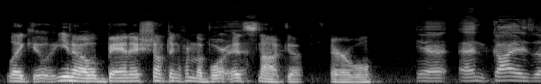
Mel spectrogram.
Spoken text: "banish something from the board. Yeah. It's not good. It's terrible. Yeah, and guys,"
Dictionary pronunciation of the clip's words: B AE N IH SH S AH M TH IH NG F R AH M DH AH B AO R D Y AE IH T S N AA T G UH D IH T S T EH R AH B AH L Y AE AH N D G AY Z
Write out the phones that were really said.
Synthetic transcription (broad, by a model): B AE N IH SH S AH M TH IH NG F R AH M DH AH B AO R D IH T S N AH T G UH D IH T S T EH R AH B L Y AE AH N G AY Z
